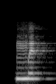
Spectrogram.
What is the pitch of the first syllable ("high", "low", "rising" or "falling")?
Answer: high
